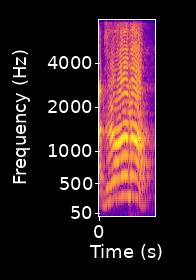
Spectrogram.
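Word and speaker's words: Atlanta: 아틀란타가 네가 아틀라나 하니까 T자 발음을 왜 T자 발음을 안 하지?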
